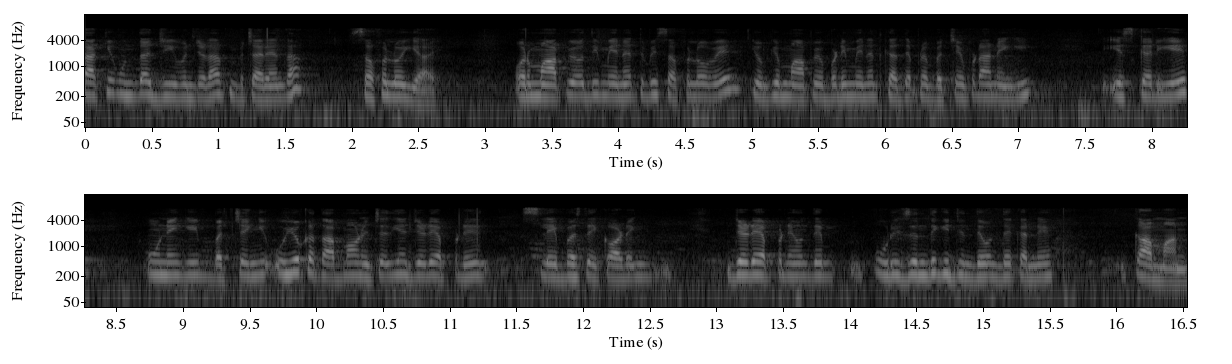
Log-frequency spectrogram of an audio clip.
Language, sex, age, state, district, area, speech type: Dogri, female, 45-60, Jammu and Kashmir, Jammu, urban, spontaneous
